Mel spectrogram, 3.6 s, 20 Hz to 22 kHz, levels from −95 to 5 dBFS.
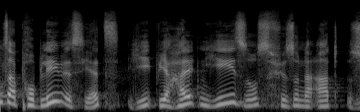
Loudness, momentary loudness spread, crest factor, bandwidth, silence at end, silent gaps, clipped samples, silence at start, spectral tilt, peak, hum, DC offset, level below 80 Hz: -40 LUFS; 7 LU; 22 dB; 16 kHz; 0 s; none; under 0.1%; 0 s; -4 dB/octave; -18 dBFS; none; under 0.1%; under -90 dBFS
